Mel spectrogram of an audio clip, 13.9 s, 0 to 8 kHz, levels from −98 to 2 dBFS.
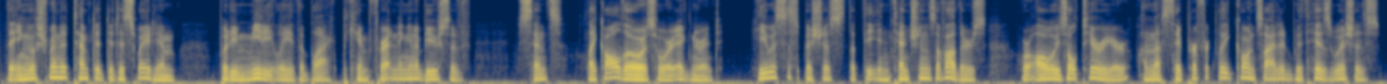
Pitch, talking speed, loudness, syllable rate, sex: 115 Hz, 170 wpm, -19 LUFS, 6.4 syllables/s, male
